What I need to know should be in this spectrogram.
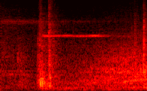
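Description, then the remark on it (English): A London Underground Piccadilly line train to Cockfosters idles at the Covent Garden station platform as its sliding doors thud and hiss, followed by a steady high-pitched electrical whine over a constant rumble of rail noise. “Please mind the gap between the train and the platform. This is Covent Garden.”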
